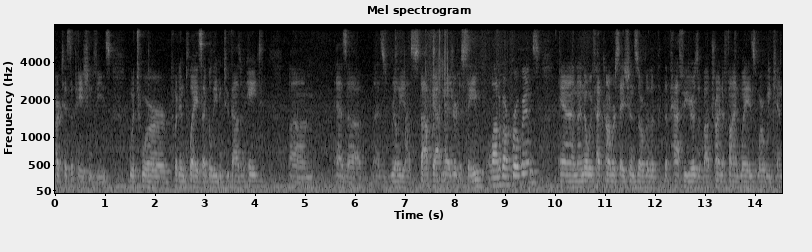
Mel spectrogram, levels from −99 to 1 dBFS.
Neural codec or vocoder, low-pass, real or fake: none; 7.2 kHz; real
